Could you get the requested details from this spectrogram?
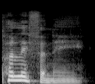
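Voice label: "polyphony", British English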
